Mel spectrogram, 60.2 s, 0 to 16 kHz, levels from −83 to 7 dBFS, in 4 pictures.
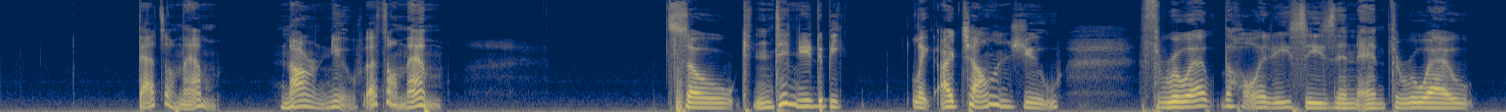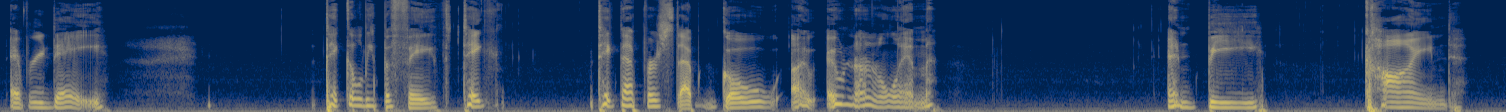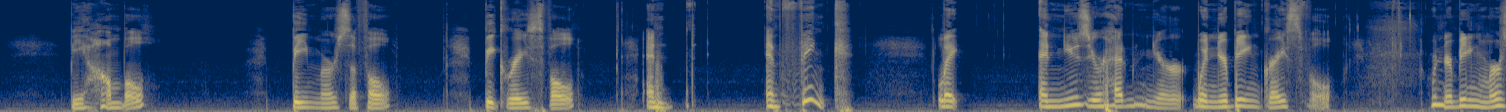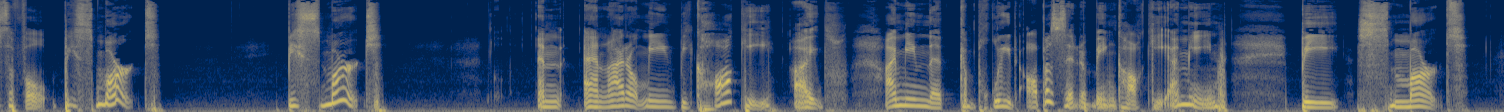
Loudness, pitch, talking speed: -15 LUFS, 160 Hz, 90 wpm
